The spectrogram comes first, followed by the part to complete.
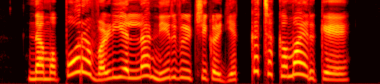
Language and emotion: Tamil, happy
